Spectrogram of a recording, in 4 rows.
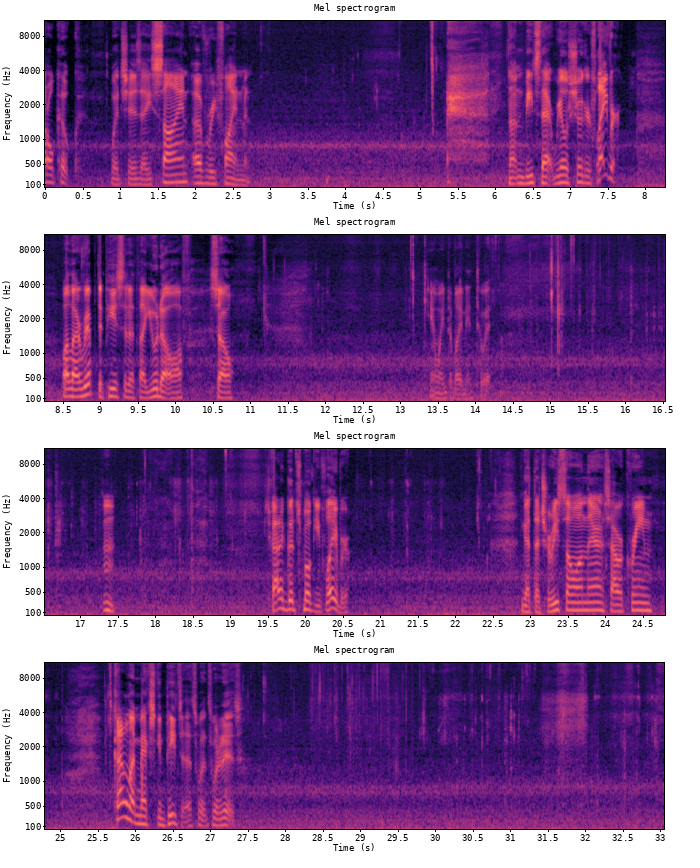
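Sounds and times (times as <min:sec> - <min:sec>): steady low hum: 0:00.0 - 0:33.0
quiet chewing: 0:11.1 - 0:13.3, 0:14.2 - 0:19.5, 0:20.7 - 0:22.6, 0:27.5 - 0:33.0
crunch of biting tortilla: 0:14.3 - 0:19.2, 0:27.7 - 0:33.0
person saying mmm: 0:17.3 - 0:17.5.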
